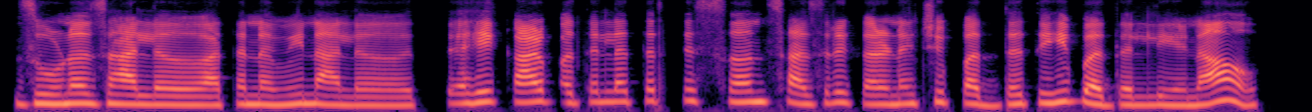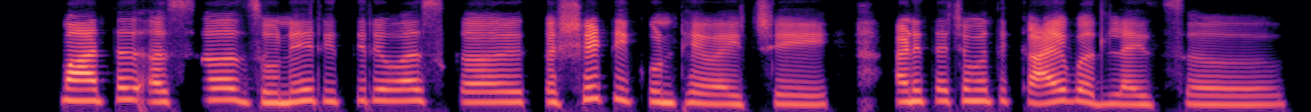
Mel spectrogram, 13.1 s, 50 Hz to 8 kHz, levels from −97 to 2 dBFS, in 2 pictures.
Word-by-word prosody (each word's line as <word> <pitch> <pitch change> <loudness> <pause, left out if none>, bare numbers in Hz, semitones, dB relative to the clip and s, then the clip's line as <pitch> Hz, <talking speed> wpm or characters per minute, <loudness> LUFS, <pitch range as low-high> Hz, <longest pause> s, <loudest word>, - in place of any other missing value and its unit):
जुनं 210 +1 +2
झालं, 190 -3 +1
आता 180 +3 -4
नवीन 195 +2 -2
आलं. 175 -2 -2 0.2
तर - - -10
हे 240 - +5
काळ 235 +1 +7
बदलला, 240 +2 -4
तर 260 - -4
ते 265 - -5
सण 240 +1 -1
साजरे 220 0 -2
करण्याची 200 +4 -1
पद्धतीही 205 +5 -1
बदलली 185 -2 0
आहे 175 - -3
ना 195 +9 +4
हो. 240 -10 -1 0.6
मग 275 - +10
आता 270 +2 +7 0.2
असं 280 +4 +1
जुने 230 +3 +1
रीतिरिवाज 265 +1 0
काय 235 0 0
कसे 260 +7 +4
टिकून 245 -5 -1
ठेवायचे? 200 -2 -2 0.4
आणि 250 +1 +5
त्याच्यामध्ये 265 0 -3
काय 225 +4 +7
बदलायचं, 190 -2 -4
215 Hz, 145 wpm, -25 LUFS, 195-245 Hz, 0.6 s, मग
